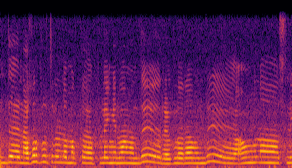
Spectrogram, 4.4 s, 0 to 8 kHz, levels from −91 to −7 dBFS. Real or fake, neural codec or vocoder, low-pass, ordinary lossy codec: real; none; 7.2 kHz; none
